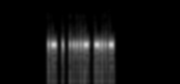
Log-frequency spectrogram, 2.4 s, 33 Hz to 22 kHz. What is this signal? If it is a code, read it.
Morse code, heard as a keyed tone, about 47 wpm, 700 Hz. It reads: AE4X
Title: USA Call Signs - 4 Characters - 50wpm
